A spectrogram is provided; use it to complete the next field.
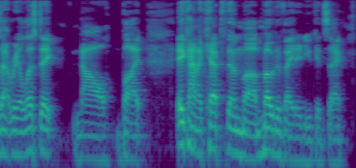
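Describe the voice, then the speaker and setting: With a plain, everyday voice, a man speaks in an American accent at a moderate pace and fairly low pitch, with ordinary pitch variation. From Appalachia, North Carolina-Tennessee border. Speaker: high school history teacher. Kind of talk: lecture. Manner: casual, many fillers (um, uh, like).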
